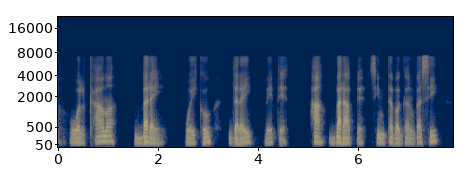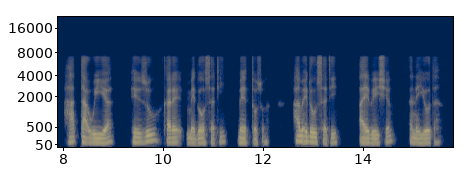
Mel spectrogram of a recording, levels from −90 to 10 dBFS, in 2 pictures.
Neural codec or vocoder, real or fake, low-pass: codec, 16 kHz, about 1 kbps, DyCAST, with the encoder's durations; fake; 7.2 kHz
